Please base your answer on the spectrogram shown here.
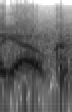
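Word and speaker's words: yoke: is this called control yolk control yolk like an egg it's spelled differently but yes like an egg control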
